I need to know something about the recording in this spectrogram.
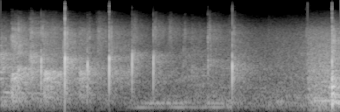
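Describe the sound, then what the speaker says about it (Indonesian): A primary school class gives sparse, scattered applause: a few sharp, uneven claps at irregular intervals in a classroom, with a faint low hum in the middle. "Tepuk tangan."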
